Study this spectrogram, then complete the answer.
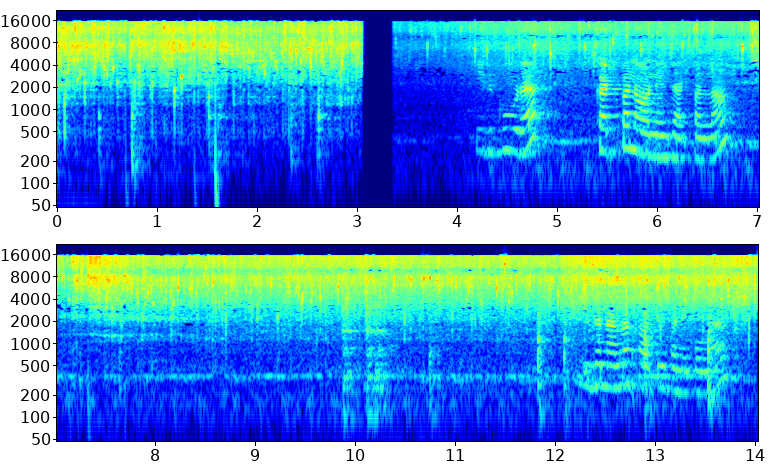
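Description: A wooden spatula scrapes against a pot.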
